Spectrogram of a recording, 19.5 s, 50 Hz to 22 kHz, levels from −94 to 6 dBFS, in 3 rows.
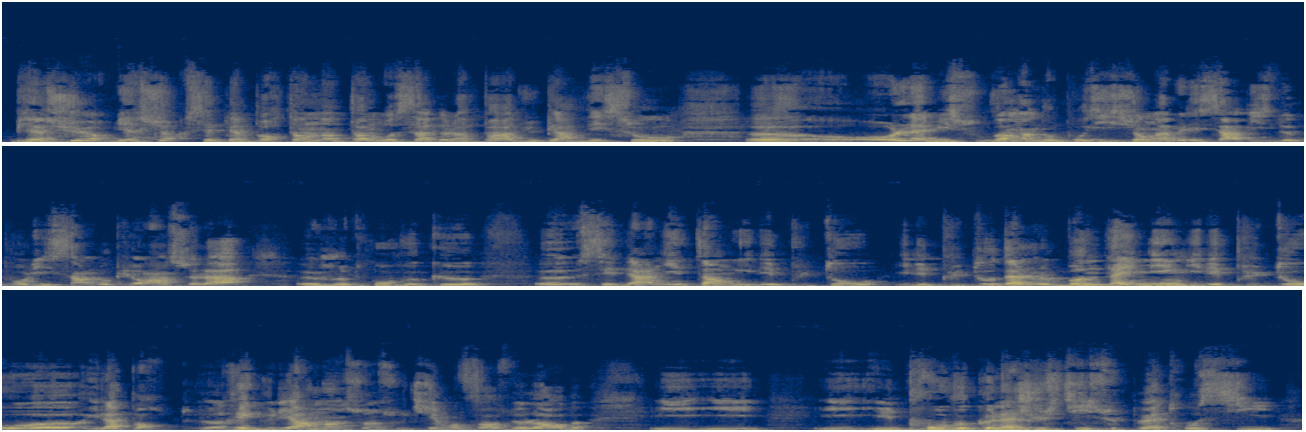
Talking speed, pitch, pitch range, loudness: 210 wpm, 170 Hz, 165-195 Hz, -25 LUFS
